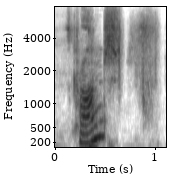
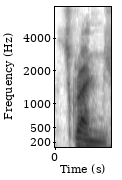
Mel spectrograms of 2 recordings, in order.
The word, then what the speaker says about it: Scrunge: Scrunch? Scrunge, was that? Yeah, he likes to pronounce it scrunch, but it's really scrunge.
